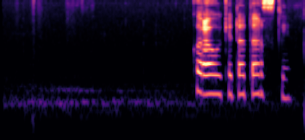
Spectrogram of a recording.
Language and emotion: Russian, neutral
